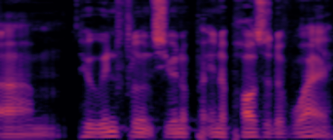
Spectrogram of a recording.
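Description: With an English accent, a man talks at a moderate pace in a dry, close sound with no echo, on a very clean recording with a silent background. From England. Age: 50s. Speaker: designer. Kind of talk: casual interview. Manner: halting.

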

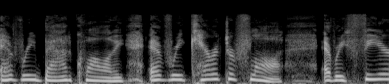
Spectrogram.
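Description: A natural reading voice with ordinary pitch variation comes through.

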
